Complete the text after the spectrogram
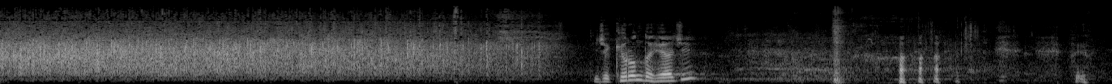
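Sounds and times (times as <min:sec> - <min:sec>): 
audience applause: 0:00.0 - 0:05.7
speech: 0:06.0 - 0:07.1, 0:09.0 - 0:09.8, 0:10.8 - 0:11.0
laughter: 0:07.3 - 0:10.2.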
